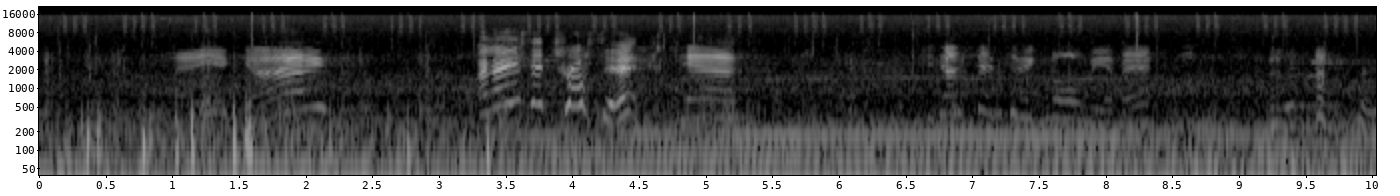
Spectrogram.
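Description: A horse's hooves thudding on grass turf as it canters, the beats clearest in the first two seconds.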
